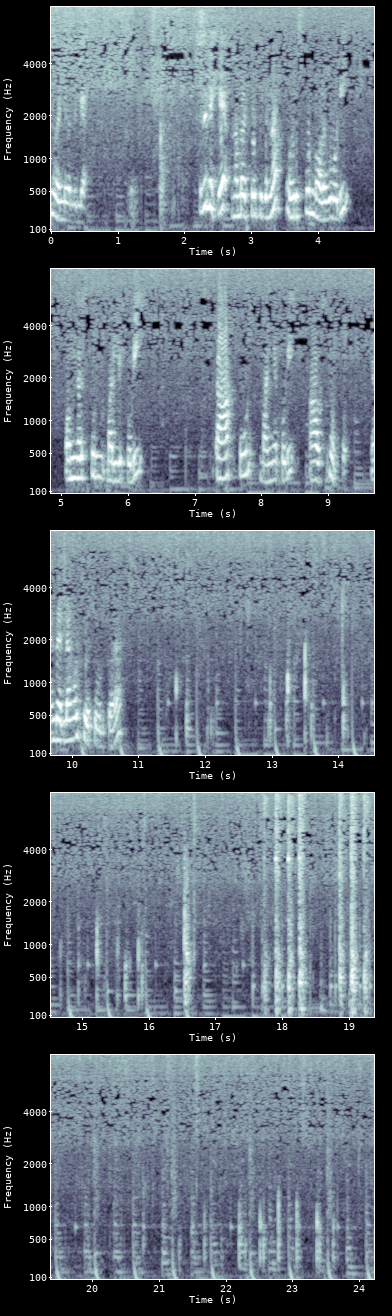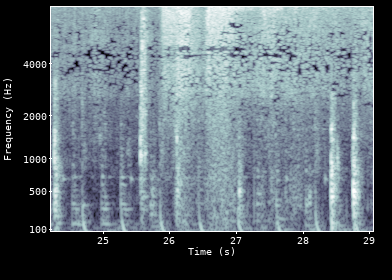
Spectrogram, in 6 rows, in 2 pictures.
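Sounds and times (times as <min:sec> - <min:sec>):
spices sizzling in hot oil: 0:00.0 - 0:29.0
spatula clicking on pan: 0:17.7 - 0:19.4.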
